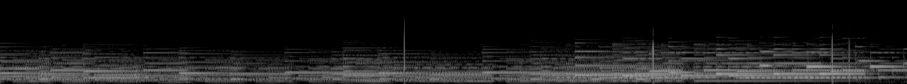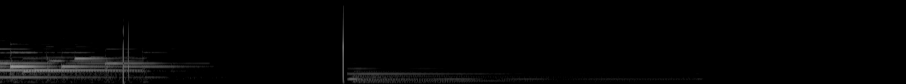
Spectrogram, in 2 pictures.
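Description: Loud pops occur at 4.04 to 4.06 s, 6.53 to 6.55 s, 8.32 to 8.51 s as two pops, 10.30 to 10.37 s as a closer pair, and 12.50 to 12.52 s. Each is a sharp transient peaking roughly 15 to 25 dB above the sound, which continues underneath. The likely cause is a brief voltage step or pulse entering the chain, from a connector, a switch, static discharge or a driver glitch, which the following circuitry shapes into a thump.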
